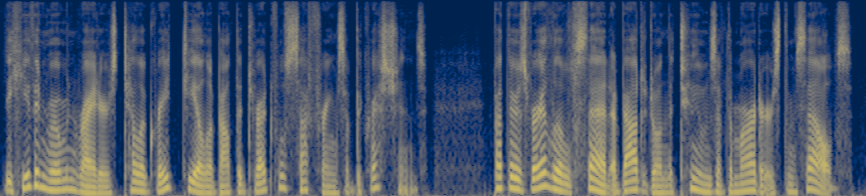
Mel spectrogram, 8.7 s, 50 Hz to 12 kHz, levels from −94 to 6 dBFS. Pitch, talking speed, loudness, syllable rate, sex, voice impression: 145 Hz, 210 wpm, -18 LUFS, 5.8 syllables/s, male, masculine, adult-like, slightly soft, slightly fluent, slightly calm, unique, slightly sweet, kind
